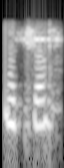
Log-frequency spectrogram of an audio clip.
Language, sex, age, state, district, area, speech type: Hindi, female, 45-60, Rajasthan, Jodhpur, urban, conversation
